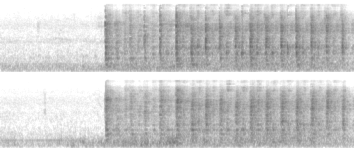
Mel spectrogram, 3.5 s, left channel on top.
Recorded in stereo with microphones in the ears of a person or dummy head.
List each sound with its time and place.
1.0 s typing on a keyboard: 45° left (ahead or behind), 2.5 m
